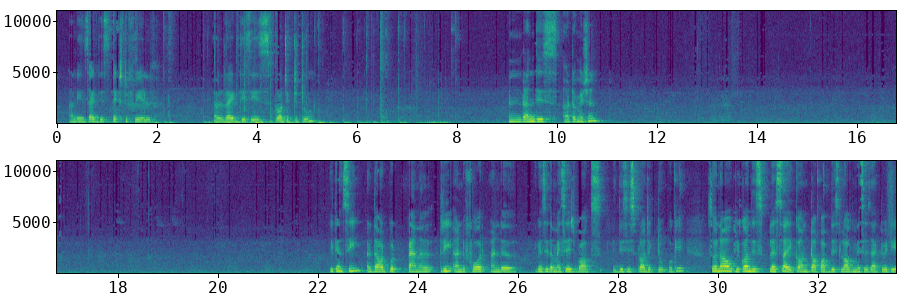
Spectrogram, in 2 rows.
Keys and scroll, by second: 2.0-6.7 typing.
